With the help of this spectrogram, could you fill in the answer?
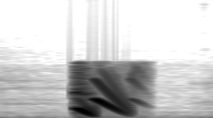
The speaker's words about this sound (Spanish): He recibido algunos comentarios acerca de ese sonido que acabas de escuchar, ese lacercito, que estoy utilizando de transición o cortina entre una noticia y otra, que mucha gente no le gusta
